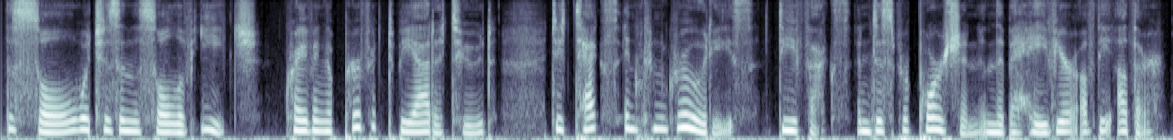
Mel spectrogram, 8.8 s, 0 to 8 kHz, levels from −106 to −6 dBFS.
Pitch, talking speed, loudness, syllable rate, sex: 205 Hz, 165 wpm, -17 LUFS, 5.2 syllables/s, female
